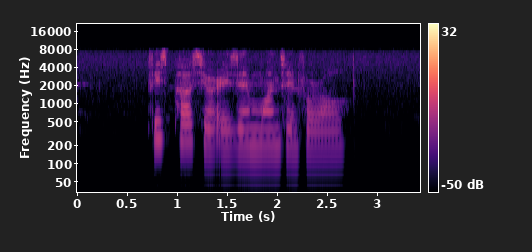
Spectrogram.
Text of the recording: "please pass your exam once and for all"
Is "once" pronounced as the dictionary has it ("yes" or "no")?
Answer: yes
